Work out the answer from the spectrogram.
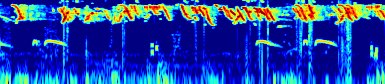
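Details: A group of saffron finches at a feeding spot, busy overlapping high twittering chirps in quick bursts, with a couple of short downward-curving whistles in the lower range.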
